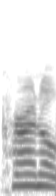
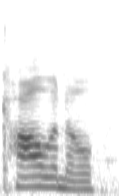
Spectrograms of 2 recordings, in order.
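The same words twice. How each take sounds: First: It sounds like 'kernel'. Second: It is said as spelled, 'col-o-nel'. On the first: The speaker calls it right. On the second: The speaker calls it wrong.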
